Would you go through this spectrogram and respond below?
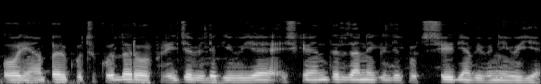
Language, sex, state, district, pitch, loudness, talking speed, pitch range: Hindi, male, Rajasthan, Bikaner, 105 Hz, -16 LUFS, 245 wpm, 100-110 Hz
